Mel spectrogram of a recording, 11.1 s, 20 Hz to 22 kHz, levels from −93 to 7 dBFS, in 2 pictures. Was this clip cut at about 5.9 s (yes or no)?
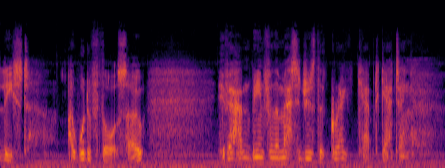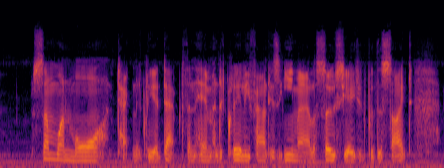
no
